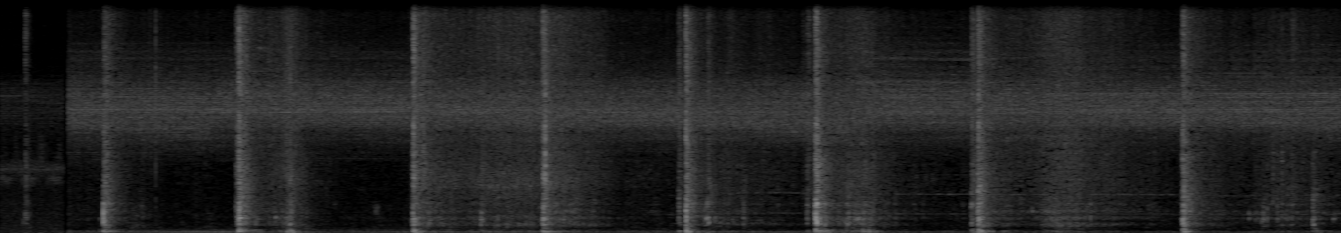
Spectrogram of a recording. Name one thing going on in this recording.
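A blade chops into brush at a steady pace.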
